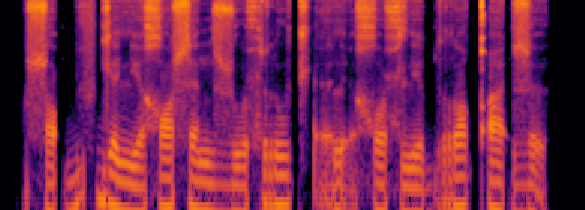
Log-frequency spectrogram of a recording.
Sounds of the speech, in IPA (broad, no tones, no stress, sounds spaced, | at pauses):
ɬ ɒ ʔ b i f ɡʲ ɛ lʲ e χ ɒ ɬ ɛ n ɮ u ħ r u t͡ʃʼ ɛ̰ l ḛ χ o ħ lʲ ɛ b r ɔ qʼ ɛ ʔ ɮ ɘ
